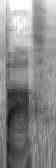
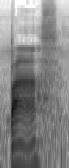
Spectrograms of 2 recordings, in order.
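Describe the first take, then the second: First: "bath" with a long "ah", as "bahth". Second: "bath" with a short front "a" as in "cat". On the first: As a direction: say "bath" with an open back "ar" vowel. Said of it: "where the R is R". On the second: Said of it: "And then there's". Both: Shown as a demonstration.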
